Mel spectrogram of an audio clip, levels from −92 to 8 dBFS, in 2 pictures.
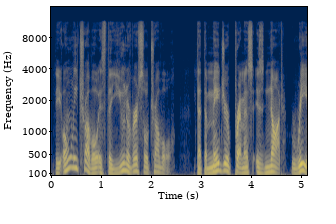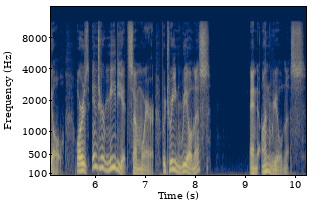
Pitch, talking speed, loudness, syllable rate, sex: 125 Hz, 130 wpm, -18 LUFS, 5.1 syllables/s, male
